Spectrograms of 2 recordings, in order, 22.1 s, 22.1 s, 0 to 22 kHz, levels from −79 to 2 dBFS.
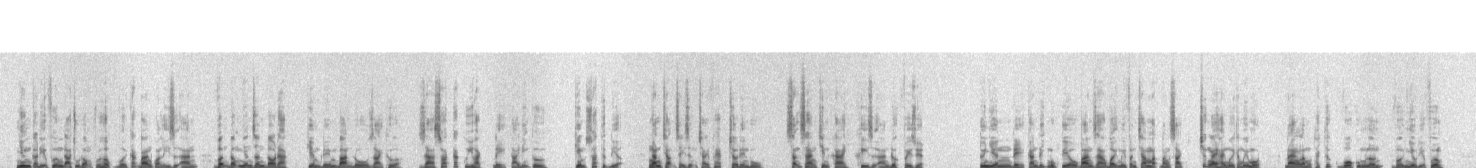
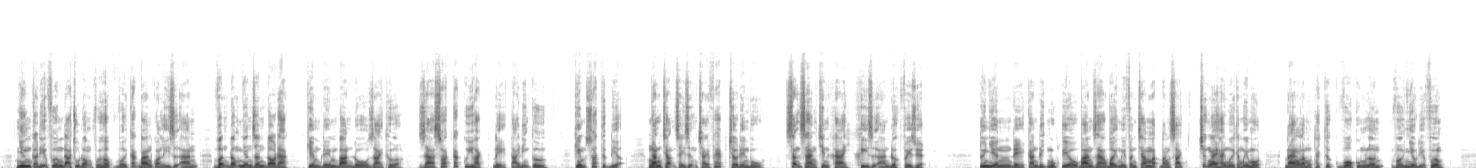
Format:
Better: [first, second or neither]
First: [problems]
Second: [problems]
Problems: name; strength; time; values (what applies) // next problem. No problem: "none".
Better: second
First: hiss; faint; throughout; 20 dB below the speech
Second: none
